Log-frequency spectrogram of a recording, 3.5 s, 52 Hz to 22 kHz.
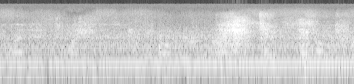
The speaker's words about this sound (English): Plane coming in over RB6.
